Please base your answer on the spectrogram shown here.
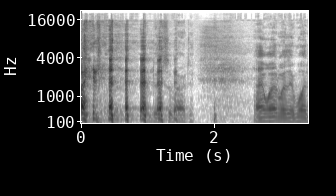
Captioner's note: laughing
